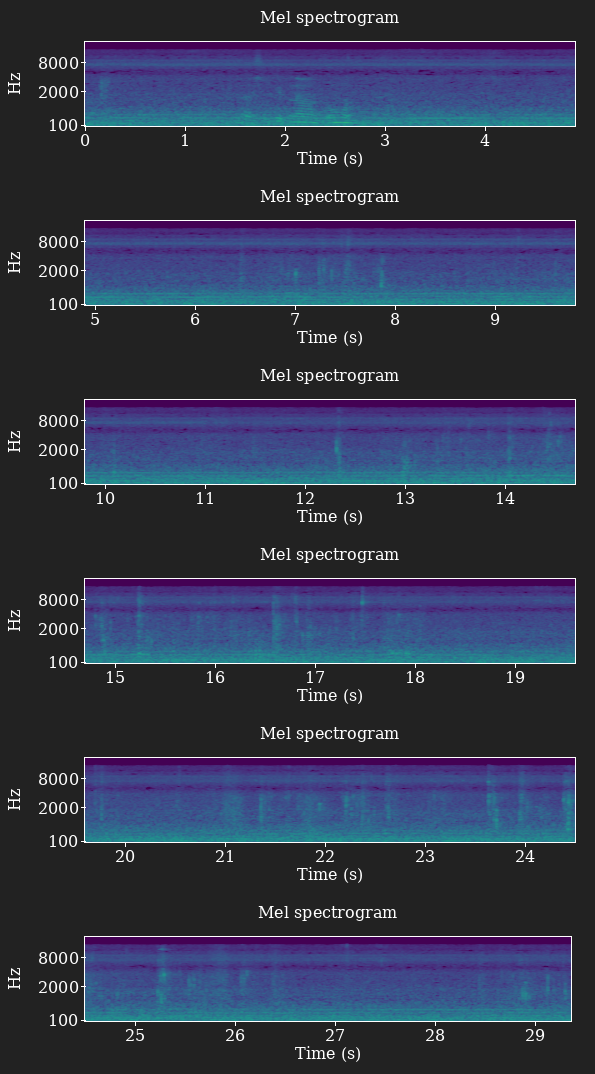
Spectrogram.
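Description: Water splashes and sloshes as clothes are scrubbed by hand.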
